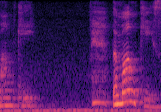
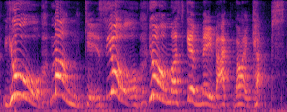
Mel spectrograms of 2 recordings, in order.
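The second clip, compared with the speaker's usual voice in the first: loud, furious yell with high starts; furious shout; 3 semitones higher, 12 dB louder than usual. Acted. Peddler shouts at the monkeys in a fury. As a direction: bellow it up at the tree. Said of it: "stamped both his feet and shouted".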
